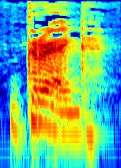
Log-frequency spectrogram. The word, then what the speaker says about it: Greg: Greg. – Okay. – But that's the Scottish accent. If you're from the US, it's Greg.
